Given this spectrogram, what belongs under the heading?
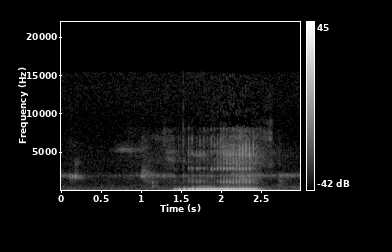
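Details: Snoring of a sleeping female, recorded alongside her husband, who is also snoring on her other side. The snoring gets much louder with both together; one low, rattling, snorting snore in a quiet room.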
